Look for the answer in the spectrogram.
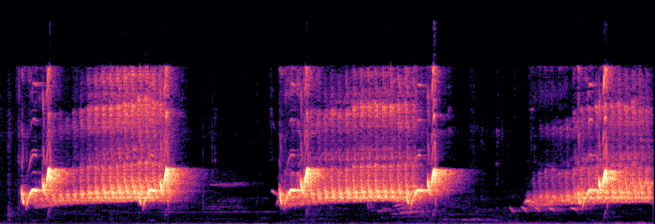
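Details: Bar-winged prinia singing energetically: three long, dense buzzy trills of about a second each, high-pitched with sharp chirps at start and end, separated by short pauses.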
